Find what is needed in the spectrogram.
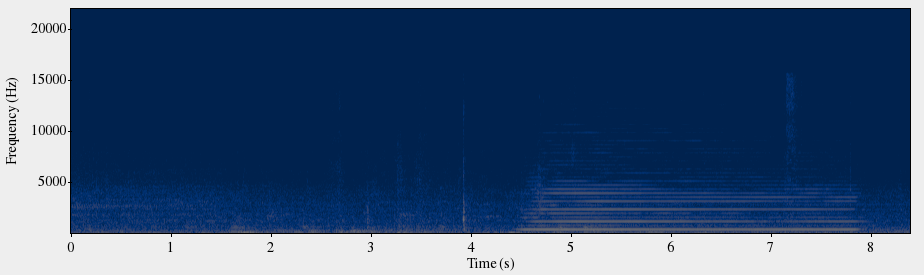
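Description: Pitch pipe blown for one steady note, held for about three and a half seconds, sounding the starting pitch for a barbershop quartet before they sing. Faint room noise comes before it.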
